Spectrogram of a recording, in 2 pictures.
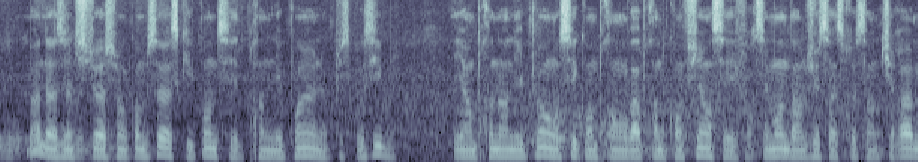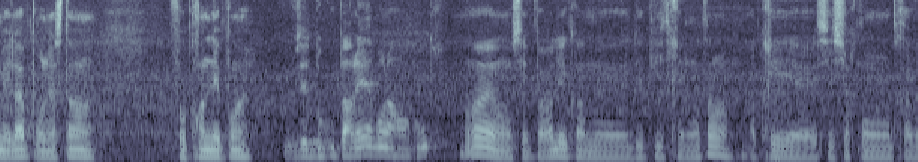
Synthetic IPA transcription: ba̰d̪ɑ̃zynsi̥t̪yasjɔ̃kɔmsasə̥kʲikɔ̃t̪sɛd̪əpχɑ̃d̪ʁlepwɛ̃ləplyspɔsibl | eɑ̃pχənɑ̃lepwɛ̃ɔ̃sɛkɔ̃pχɔ̃vapχɑ̃d̪ʁəkɔ̃fjɑ̃sefɔʁsemɑ̃d̪ɑ̃ləʒøsasəʁəsɑ̃t̪iʁamɛlapuʁlɛ̃st̪ɑ̃ | ifopχɑ̃d̪ʁlepwɛ̃ | vuzɛt̪̚bokupaʁleavɑ̃laʁɑ̃kɔ̃t̪χ | wɛɔ̃sɛpaʁlekɔmød̪əpɥit̪χɛlɔ̃t̪ɑ̃apχɛøsɛsyʁkɔ̃t̪χava

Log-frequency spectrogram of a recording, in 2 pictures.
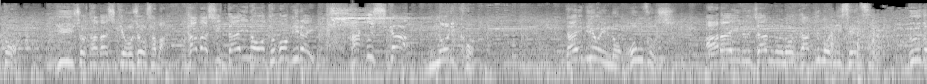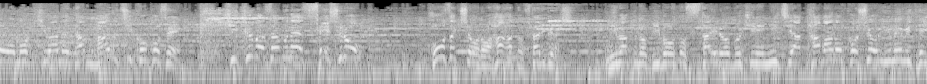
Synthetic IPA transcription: t̪o | jɯ̟ːiɕo̞t̪ad̪aɕi̥kʲio̞ʑo̞ːsama̰t̪ad̪aɕid̪aino̞ːt̪o̞ko̞ɡʲiɾaihakɯ̟ɕi̥ka | no̞ɾʲiko̞ | d̪aibʲjoːĩnːo̞ʔõ̞nzoːɕi̥ | aɾajɯɾɯ̟d͡ʑãŋɡɯ̟no̞ɡakɯ̟mo̞ɲ̟isẽ̞ɰ̃sɨɾɯ | bɯ̟d̪o̞ːmo̞kʲiβame̞t̪amaɯ̟t͡ɕiko̞ko̞se̞ː | kʲikɯ̟masamɯ̟ne̞se̞ːɕɨɾo̞ː | kʰoːsekʲi̥ɕo̞ːnoɦaɦat̪o̞ɸɯ̟̥t̪aɾʲiɡɯ̟ɾaɕi̥ | ɲʲiβakɯ̟no̞bʲibo̞ːt̪o̞sɨ̥t̪aiɾɯobɯ̟kʲiɲ̟iɲ̟it͡ɕijat̪amano̞ko̞ɕio̞jɯ̟me̞mʲit̪e̞

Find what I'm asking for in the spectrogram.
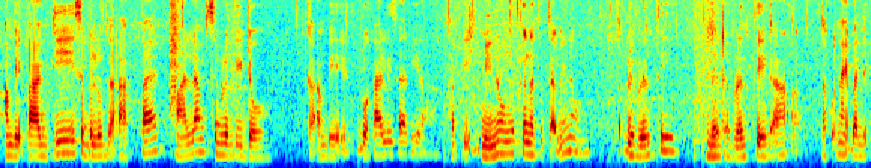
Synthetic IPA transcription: ambɪʔpaɡisəbəlʊmsa̰a̰ɾa̰panmalamsəbəlʊmt̪idʊh | ka̰ʔa̰mbɪ̰ʔduakalisaɾḭlaht̪apḭminʊmt̪əkənat̪ət̪a̰p̚minʊm | t̪aʔbolɪhbəɾənt̪i | b̥ilada̰hbəɾənt̪ika̰ | t̪akʊʔ̪naɪ̰ʔbalɪʔ

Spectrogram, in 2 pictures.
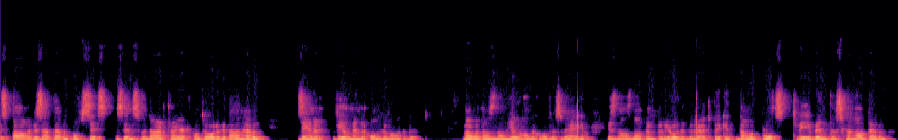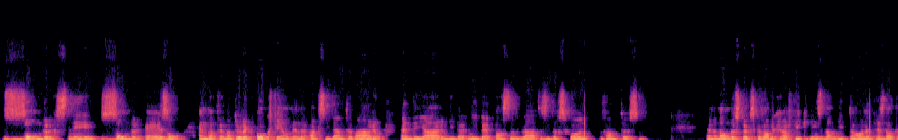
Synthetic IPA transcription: tspaːlənɣəzɛtɦɛbənɔfsɪtssɪnsʋədaːrtrajɛk̚t̚kɔntroːləɣədaːnɦɛbən | zɛjnərveːlˠmɪndərʔɔnɣəvɑ̰lˠəɣəbø̰ːrt | maːrʋɑtɑnzədɑnɦeːlˠɦɑndəɣoːvərzʋɛjɣən | ɪzdɑɑlzədɑnənperijoːdədəɾœɥtpɪkəndɑnʋəplɔtstʋeːʋɪntərsxəɦɑtɦɛbənzɔndərsneːwzɔndərɛːzəlˠ | ɛndɑtərnatyːrləkoːkfeːlˠmɪndərɑksidɛntənʋaːɾən | ɛndəjaːɾəndidaːrnit̚bɛjpɑsənlaːtənzədərsxoːnvɑntɵsən | ɛnənɑndərstɵkskəvɑndəɣrafikdinzədɑnːitoːnənɪzdɑtə

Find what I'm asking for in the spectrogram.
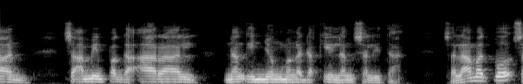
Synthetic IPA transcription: an | sɐʔa̰ːmɪŋpɐɡa̰ʔaːɾal | nɐŋɪɲjo̞ŋmɐŋad̪ɐkilɐŋsɐlɪt̪a̰ | sɐ̰laːmɐt̪̚po̞s

